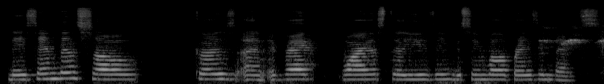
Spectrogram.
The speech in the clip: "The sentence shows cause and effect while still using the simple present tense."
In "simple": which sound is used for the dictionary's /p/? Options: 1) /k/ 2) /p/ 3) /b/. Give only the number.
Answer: 3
